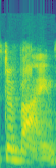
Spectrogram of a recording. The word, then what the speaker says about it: Devine: And that's D-E-V-I-N-E. – Correct. So for those of you who haven't realized, my last name is Divine. So I'm Divine on many levels. – Yes, you are. – So it is spelled D-E-V-I-N-E.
